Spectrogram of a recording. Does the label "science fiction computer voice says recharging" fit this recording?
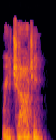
Yes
